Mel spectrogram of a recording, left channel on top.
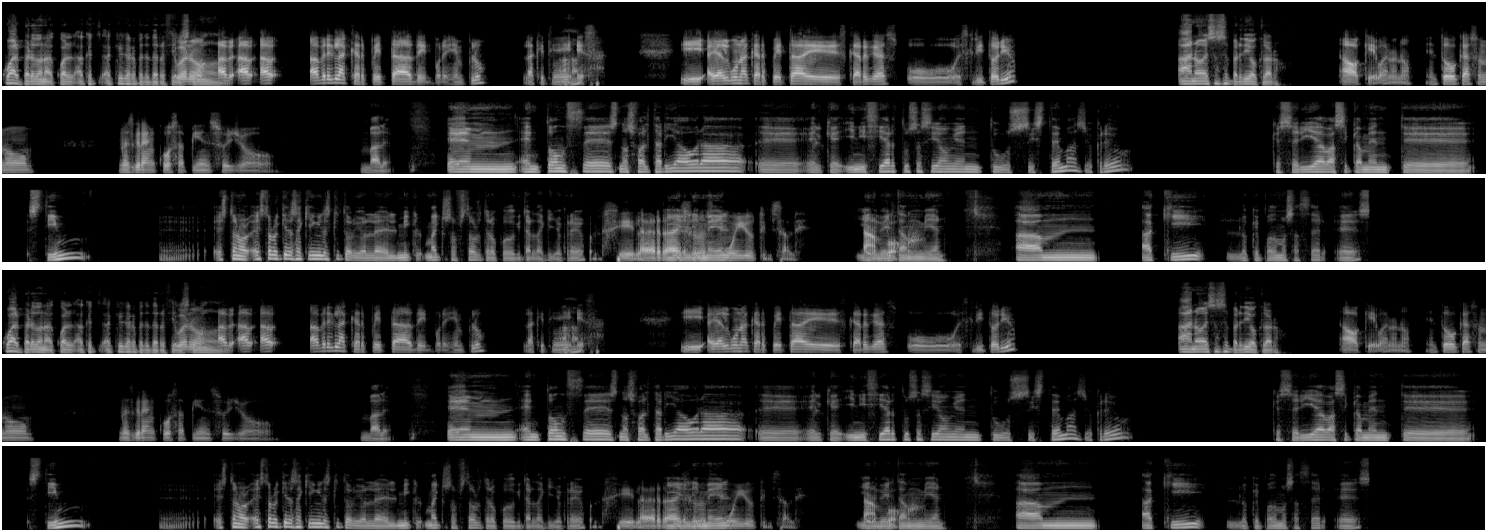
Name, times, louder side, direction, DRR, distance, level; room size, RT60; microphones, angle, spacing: voice 1, 0.0-2.2 5.6-5.8 11.8-12.8 18.4-26.1 27.5-29.5 29.9-30.6 31.3-31.5 31.8-35.5 36.3-37.0 38.2-40.6 41.1-43.4, left 2 dB, 25° left, 0.9 m, -27 dB
voice 2, 1.7-2.8 3.1-4.8 5.2-6.0 6.4-10.1 13.4-15.1 16.0-17.5 35.6-37.7 38.3-38.9, left 6 dB, 65° left, 0.6 m, -26 dB
head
